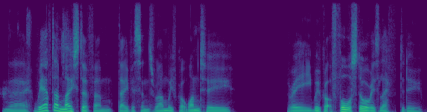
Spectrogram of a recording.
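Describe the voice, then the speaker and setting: A man's voice: lowish voice, expressive, moderate pace, dark tone, no room sound, clean studio sound. A British man chatting casually and in a laid-back way as a podcast co-host. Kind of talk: casual chat.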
